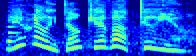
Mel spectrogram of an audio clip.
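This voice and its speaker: A woman's voice: animated, normal speed, noisy background. A woman voicing a tiny, blunt, teasing female fairy companion in a game. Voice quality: squeaky, bright. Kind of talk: game voice-over.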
